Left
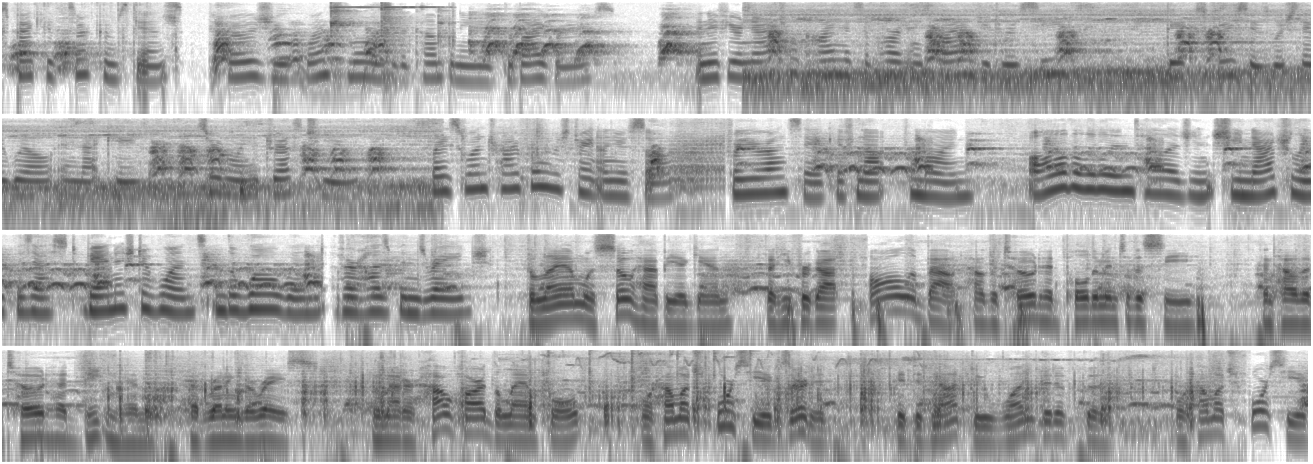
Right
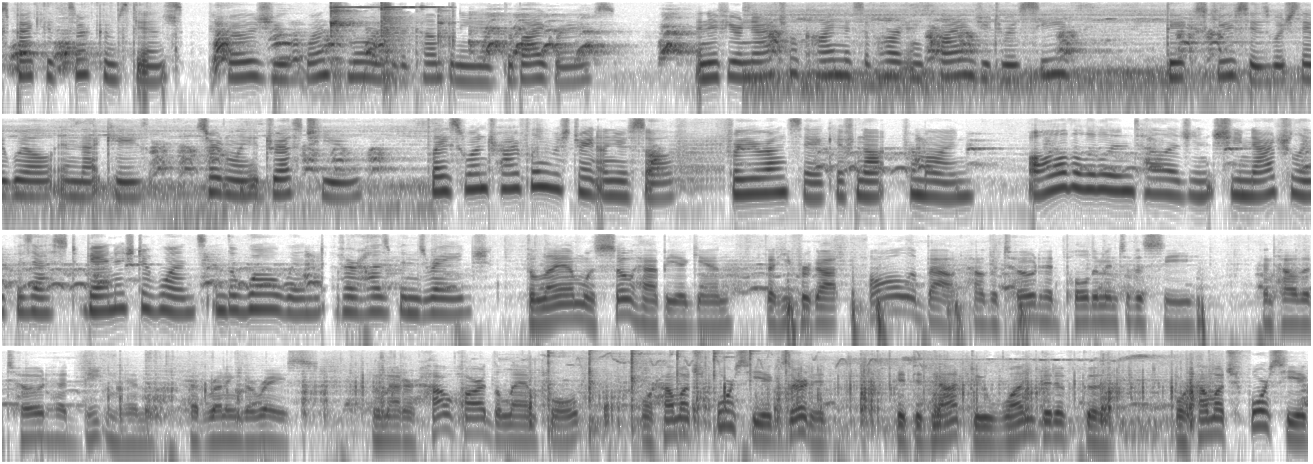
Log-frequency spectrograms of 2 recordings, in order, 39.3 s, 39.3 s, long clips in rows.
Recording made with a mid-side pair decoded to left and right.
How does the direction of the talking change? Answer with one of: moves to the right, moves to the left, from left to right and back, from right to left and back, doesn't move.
from right to left and back.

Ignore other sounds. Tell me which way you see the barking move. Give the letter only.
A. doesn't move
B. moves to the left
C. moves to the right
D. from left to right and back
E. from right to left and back
B.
